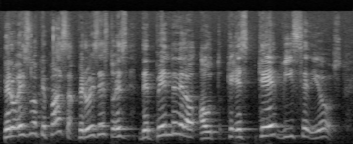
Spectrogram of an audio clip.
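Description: A high-voiced man with a Mexican Spanish accent preaching to a church congregation. He is lively and joking, slipping into other people's voices to make his point. His delivery is animated and quick to turn. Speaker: pastor and biblical counselor. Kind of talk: sermon.

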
